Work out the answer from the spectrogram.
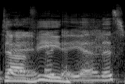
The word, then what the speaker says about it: David: As Natalie would know from her 4 years of learning about Paris, it's pronounced not David, but David.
